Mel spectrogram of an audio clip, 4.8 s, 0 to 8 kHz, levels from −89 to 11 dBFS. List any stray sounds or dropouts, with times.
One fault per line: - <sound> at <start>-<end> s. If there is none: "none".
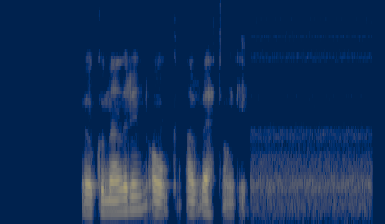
none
